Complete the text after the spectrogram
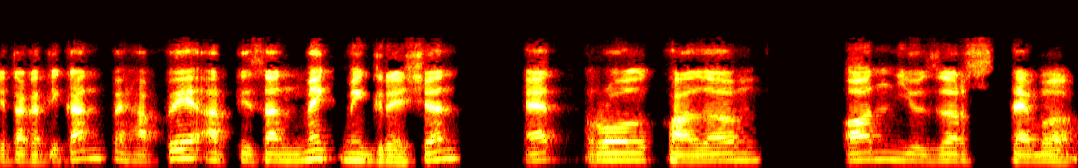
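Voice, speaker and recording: Medium in pitch, a man speaks at a very slow pace with fairly even intonation. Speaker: programming tutor. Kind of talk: screen-recorded coding tutorial. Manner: halting with fillers; soft-spoken.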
